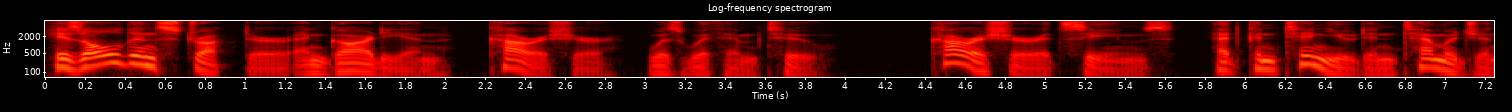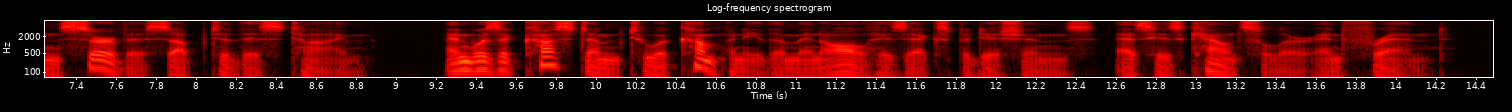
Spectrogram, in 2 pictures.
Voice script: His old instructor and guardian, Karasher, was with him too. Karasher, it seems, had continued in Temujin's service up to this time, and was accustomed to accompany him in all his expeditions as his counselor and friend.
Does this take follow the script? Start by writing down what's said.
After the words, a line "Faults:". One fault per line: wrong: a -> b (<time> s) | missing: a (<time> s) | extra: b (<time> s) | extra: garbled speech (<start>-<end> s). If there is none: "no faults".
His old instructor and guardian, Karasher, was with him too. Karasher, it seems, had continued in Temujin's service up to this time, and was accustomed to accompany them in all his expeditions as his counselor and friend.
Faults:
wrong: him -> them (10.8 s)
